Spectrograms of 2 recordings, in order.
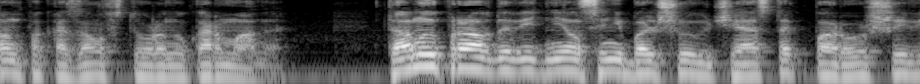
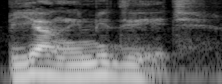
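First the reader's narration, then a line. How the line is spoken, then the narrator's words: Gruff mutter. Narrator (Russian): буркнул я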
